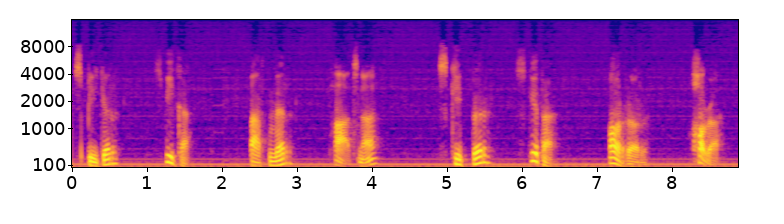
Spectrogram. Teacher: La differenza più evidente è che in inglese si tende a far scomparire la R finale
